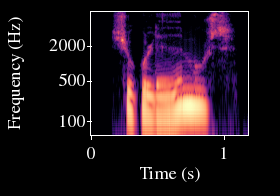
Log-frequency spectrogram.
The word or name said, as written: chokolademousse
